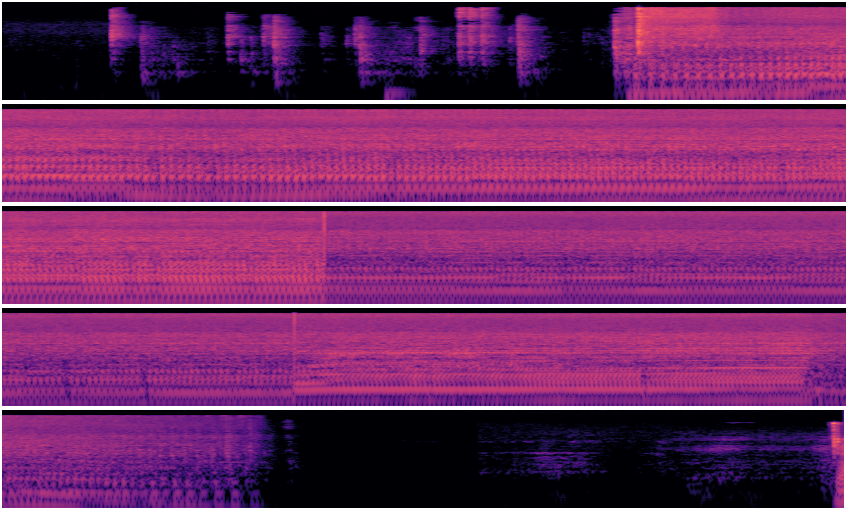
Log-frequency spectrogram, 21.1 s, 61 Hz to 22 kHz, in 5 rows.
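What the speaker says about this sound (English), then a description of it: "So I think what I'm going to do is warm this bike up and see if she'll idle after that." A 2011 Kawasaki KX250F dirt bike engine warms up after a few clicks and brief sputters, then runs loud and close for about fifteen seconds with shifts in revving pitch before cutting off.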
